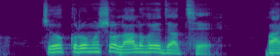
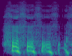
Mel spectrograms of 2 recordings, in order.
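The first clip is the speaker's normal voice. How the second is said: quiet, higher-pitched little laugh; soft chuckle; 4 semitones higher, 7 dB quieter than usual. Acted. Boyfriend amused by her childlike pleading, soft chuckle. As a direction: chuckle softly under the words to come.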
